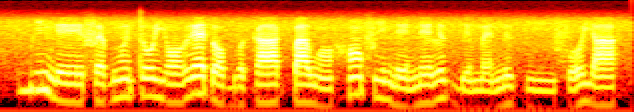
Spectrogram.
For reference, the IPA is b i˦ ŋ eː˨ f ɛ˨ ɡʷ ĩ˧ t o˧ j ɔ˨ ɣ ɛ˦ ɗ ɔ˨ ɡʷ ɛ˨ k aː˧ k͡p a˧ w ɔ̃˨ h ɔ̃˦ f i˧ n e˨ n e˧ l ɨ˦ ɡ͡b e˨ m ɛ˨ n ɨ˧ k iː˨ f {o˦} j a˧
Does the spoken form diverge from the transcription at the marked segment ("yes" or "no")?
yes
